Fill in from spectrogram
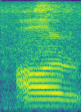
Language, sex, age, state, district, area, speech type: Urdu, female, 18-30, Uttar Pradesh, Mau, urban, spontaneous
